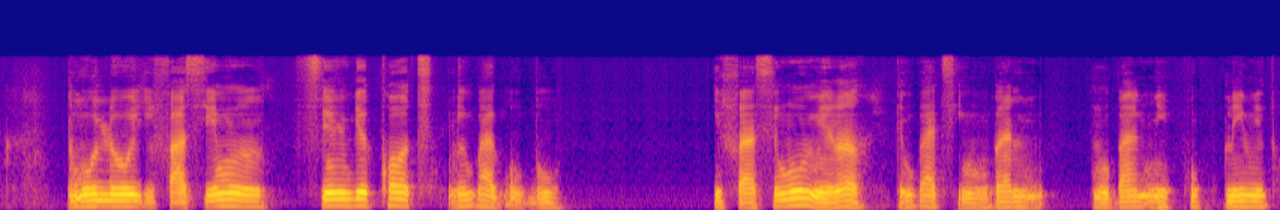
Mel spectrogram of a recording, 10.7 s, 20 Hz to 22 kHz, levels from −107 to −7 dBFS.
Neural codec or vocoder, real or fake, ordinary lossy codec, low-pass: codec, 16 kHz, 1 kbps, FunCodec, trained on Chinese and English, 50 frames a second; fake; none; 7.2 kHz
